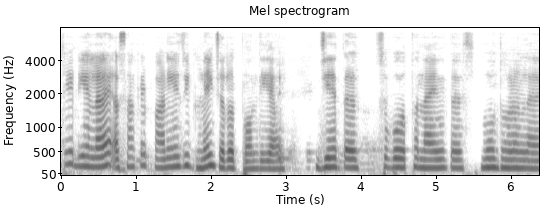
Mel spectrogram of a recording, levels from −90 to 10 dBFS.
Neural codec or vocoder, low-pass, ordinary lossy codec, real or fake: codec, 44.1 kHz, 2.6 kbps, SNAC; 7.2 kHz; none; fake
